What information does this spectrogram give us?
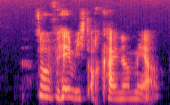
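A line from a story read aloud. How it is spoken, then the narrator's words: Young woman sobbing. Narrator (German): schluchzte die junge Frau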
